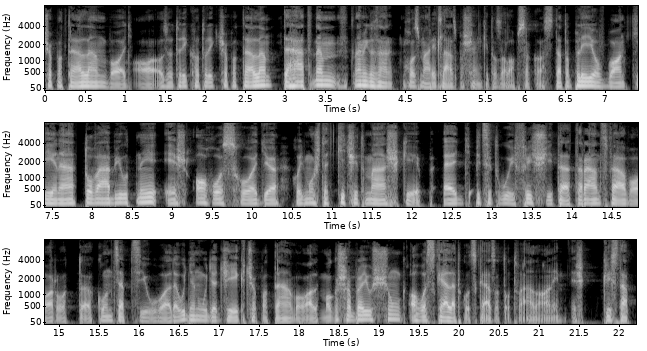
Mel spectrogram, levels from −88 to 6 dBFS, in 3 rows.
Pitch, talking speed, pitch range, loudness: 95 Hz, 140 wpm, 85-105 Hz, -18 LUFS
